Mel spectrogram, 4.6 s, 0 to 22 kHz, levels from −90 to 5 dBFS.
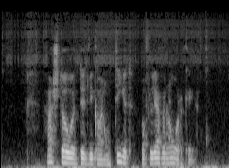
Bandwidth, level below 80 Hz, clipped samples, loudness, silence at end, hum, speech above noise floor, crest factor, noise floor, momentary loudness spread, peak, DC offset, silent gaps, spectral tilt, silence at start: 16.5 kHz; -46 dBFS; under 0.1%; -22 LUFS; 0 s; none; 26 dB; 16 dB; -47 dBFS; 18 LU; -6 dBFS; under 0.1%; none; -6 dB/octave; 0.15 s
